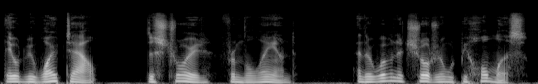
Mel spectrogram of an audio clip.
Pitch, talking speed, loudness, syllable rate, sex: 120 Hz, 190 wpm, -20 LUFS, 5.3 syllables/s, male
